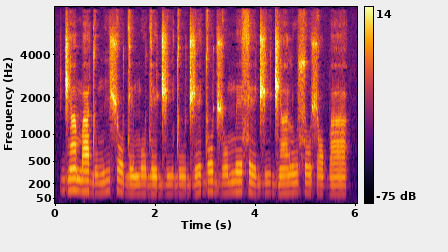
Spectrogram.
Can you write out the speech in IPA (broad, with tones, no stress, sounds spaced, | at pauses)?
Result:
d͡ʒ ã˦ m a˧ d u˨ m i˨˦ ʃ o˦˨ d e˨ m o˨ d e˨ d͡ʒ i˨ d u˨ d͡ʒ e˨˦ d o˦ d͡ʒ o˧ m e˦ s e˦˨ d͡ʒ i˧ d͡ʒ ã˧ l u˦ s o˦ ʃ ɔ˧ b a˧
